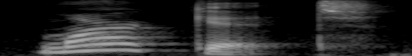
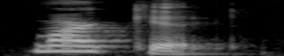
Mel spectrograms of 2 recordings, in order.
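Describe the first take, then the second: First: The word is said at a fast, blended pace. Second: The word is said at a very fast pace. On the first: "Say it fast" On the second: "Say it super fast"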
